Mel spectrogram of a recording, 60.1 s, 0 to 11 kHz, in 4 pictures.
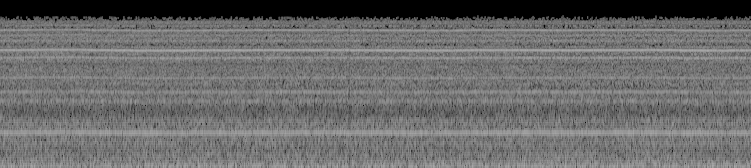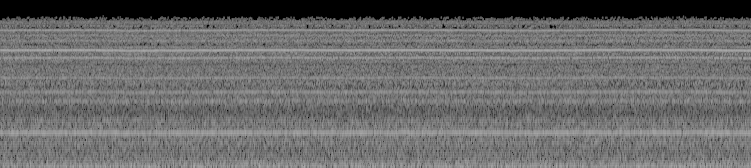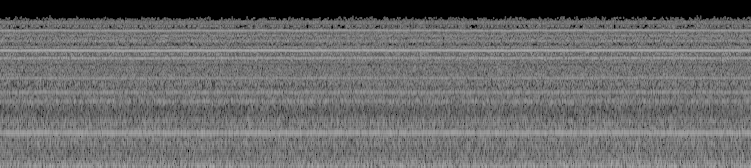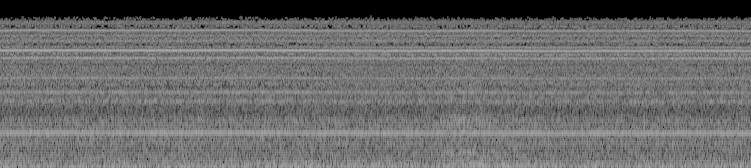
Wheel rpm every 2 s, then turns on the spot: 0, 0, 0, 0, 0, 0, 0, 0, 0, 0, 0, 0, 0, 0, 0, 0, 0, 0, 0, 0, 0, 0, 0, 0, 0, 0, 0, 0, 0, 0.
none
